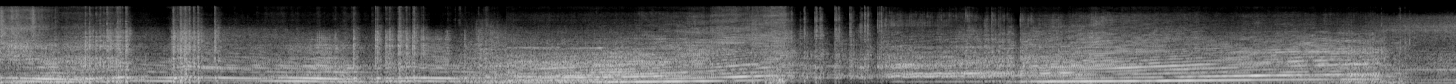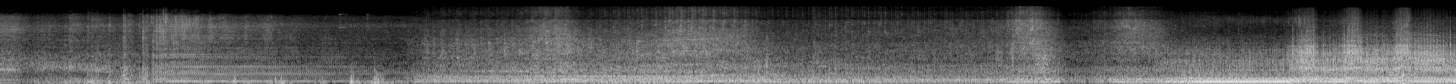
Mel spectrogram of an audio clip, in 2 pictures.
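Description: Melkus RS 1000's tuned three-cylinder two-stroke engine revving up and down several times, then climbing in pitch in long rising pulls. Near the end a deeper V8 engine, the Bitter CD's Chevrolet V8, runs steadily and more loudly.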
